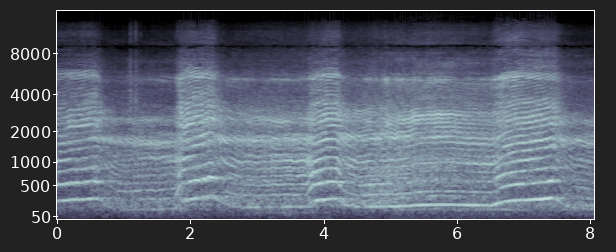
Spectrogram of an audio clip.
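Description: Traxxas Revo 3.3 nitro RC truck engine running tight during break-in with a rich low-speed needle, buzzing loudly and steadily, with rpm dipping then climbing back up in repeated swells, no talk.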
